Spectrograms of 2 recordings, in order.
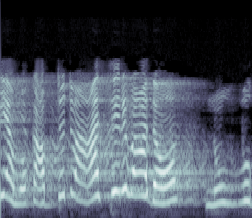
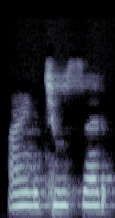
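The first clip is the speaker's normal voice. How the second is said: hushed echo; 6 semitones lower, 9 dB quieter than usual. Shown as a demonstration.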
